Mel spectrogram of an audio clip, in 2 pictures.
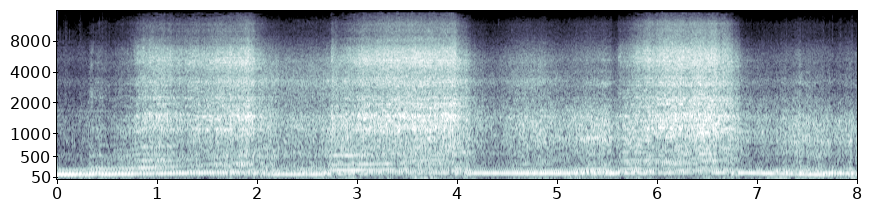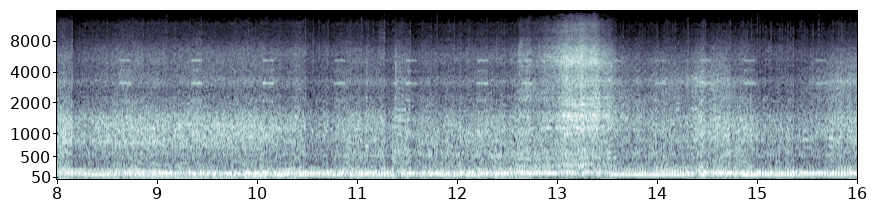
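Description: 2002 Subaru WRX's turbocharged flat-four with its electric exhaust cutout, heard from inside the cabin and echoing in a tunnel, pulling hard: engine pitch climbs with three loud hissing rushes in the first seven seconds or so, then falls away as it backs off. It settles to a steady drone, with one more short rush a little before the end.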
